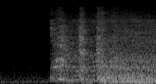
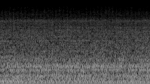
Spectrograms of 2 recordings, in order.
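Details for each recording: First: Kymco scooter that began running poorly: starts, sputters and dies twice, then idles unevenly with a lumpy beat. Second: Kymco scooter after carburetor refit, fuel pump reconnected, fresh fuel, on troubleshooting battery: steady, even low putter idle with no misses or knocks, sounds considerably better; normal idle.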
